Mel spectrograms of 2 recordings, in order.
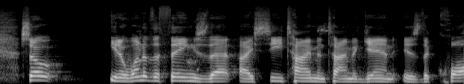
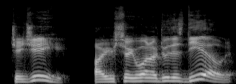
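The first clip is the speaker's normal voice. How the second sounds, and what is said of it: Deliberately bad French accent. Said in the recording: “That's my really bad attempt. ... Is that your French accent? ... That's my really bad French accent.”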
